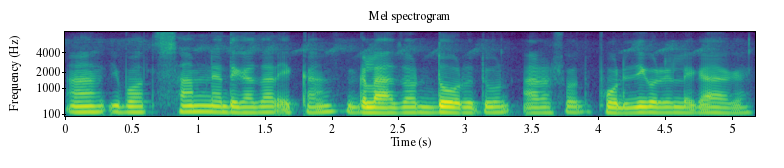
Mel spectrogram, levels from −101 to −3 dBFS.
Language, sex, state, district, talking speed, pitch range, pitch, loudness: Chakma, male, Tripura, Dhalai, 185 wpm, 140-150 Hz, 145 Hz, -18 LUFS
